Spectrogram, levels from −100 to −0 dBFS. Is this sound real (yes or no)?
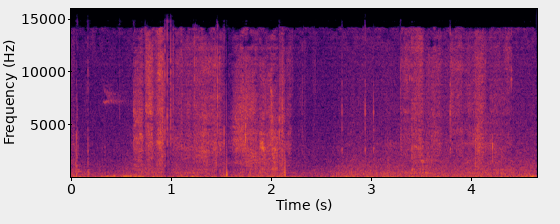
no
